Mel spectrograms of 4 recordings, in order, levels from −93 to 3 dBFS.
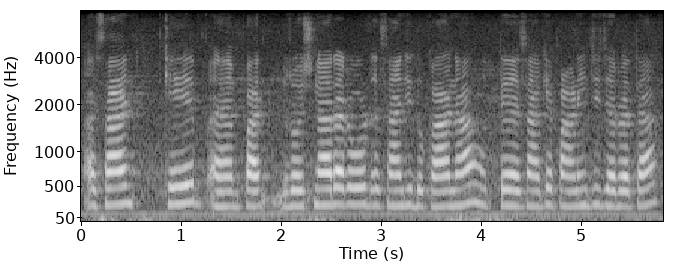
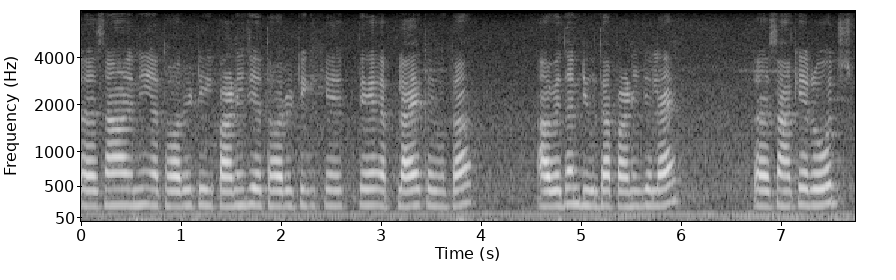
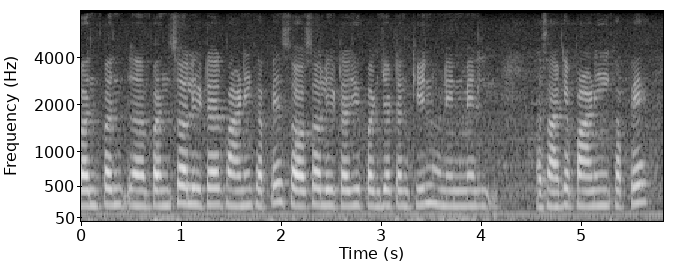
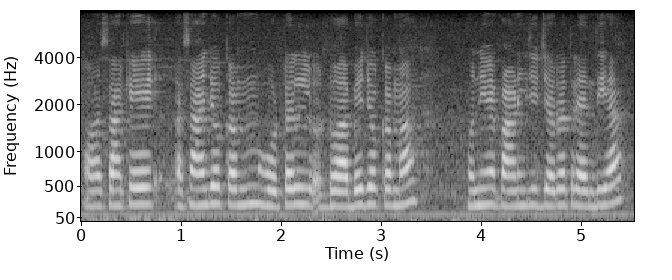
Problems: constant background noise, echo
